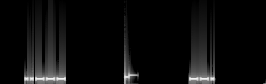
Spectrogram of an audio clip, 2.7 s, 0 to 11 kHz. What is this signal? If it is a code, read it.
Morse code, heard as a keyed tone, about 46 wpm, 700 Hz. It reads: 2 G
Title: Single Letter-Number Alt - Rapid-Fire 45wpm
